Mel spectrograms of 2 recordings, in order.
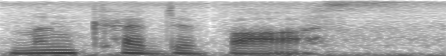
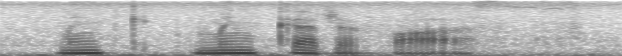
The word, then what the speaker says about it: Minke de Vos: Arts for Women by Minke, I'm not going to say her name wrong, Minke, that's right, Minke de Vos. Minke de Vos.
